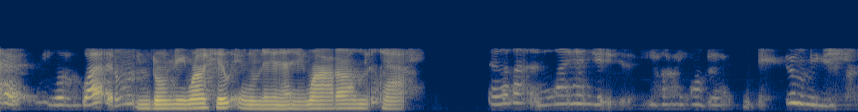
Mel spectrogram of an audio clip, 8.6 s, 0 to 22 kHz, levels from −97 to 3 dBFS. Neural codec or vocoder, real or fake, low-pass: autoencoder, 22.05 kHz, a latent of 192 numbers a frame, VITS, trained on one speaker; fake; 3.6 kHz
